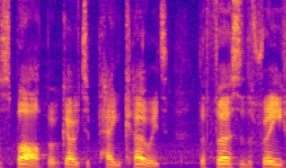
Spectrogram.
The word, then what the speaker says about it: Pencoed: I think I said at Bridgend I pronounced this as Pencoed, and that is so wrong, to be honest with you. To be honest, my Welsh does really suck. So I think the correct pronunciation is Pencoed.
